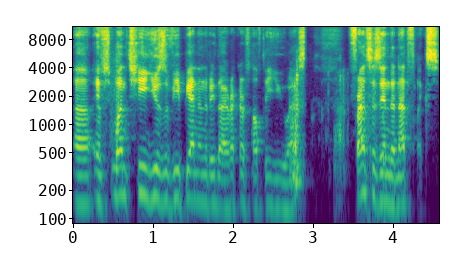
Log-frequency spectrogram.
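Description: A man with a fairly high pitch, a moderate pace and a non-native accent. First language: not English. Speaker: podcast co-host, movie reviewer. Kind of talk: casual chat. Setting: online call.

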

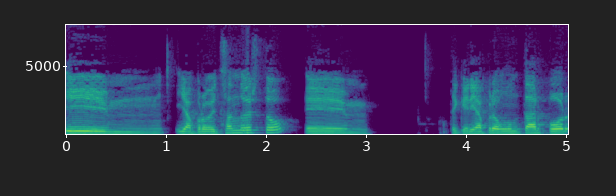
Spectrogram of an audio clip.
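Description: A man speaks in an unremarkable speaking voice. His pitch is fairly high with ordinary variation. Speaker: podcast host. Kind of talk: interview conversation.

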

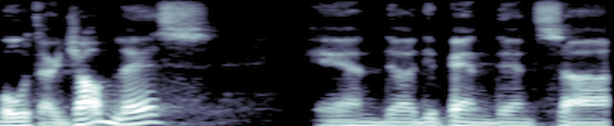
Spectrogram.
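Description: A somewhat breathy man with a Filipino accent talks at a moderate pace in a fairly low pitch, on a very clean recording with a silent background. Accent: Filipino (Hiligaynon) English. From Philippines, Iloilo province. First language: Hiligaynon. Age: 50s. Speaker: doctor and politician. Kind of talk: interview. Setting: hotel studio. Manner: hesitant, many fillers.

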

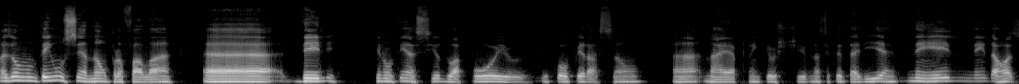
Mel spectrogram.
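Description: Dry and close with no echo, the recording has a man speaking at a moderate pace in a dark, mellow tone, medium pitch and fairly even intonation. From Rio de Janeiro. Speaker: federal police chief and former politician. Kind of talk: interview.

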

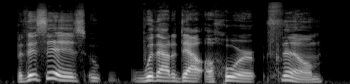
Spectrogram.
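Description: A man speaks at a moderate pace with an American accent, his pitch swinging very widely. The sound is dry and close with no echo, on a very clean recording with a silent background. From United States. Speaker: podcast host, horror film reviewer. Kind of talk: casual podcast monologue, film review. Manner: casual, chatty, profane.

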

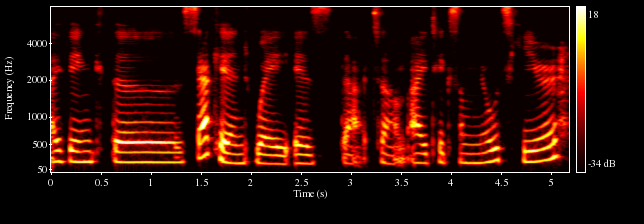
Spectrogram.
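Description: A woman with a Chinese accent, medium pitch and a very slow pace. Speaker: social media content creator, graduate student. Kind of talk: casual interview. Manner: hesitant, frequent fillers.

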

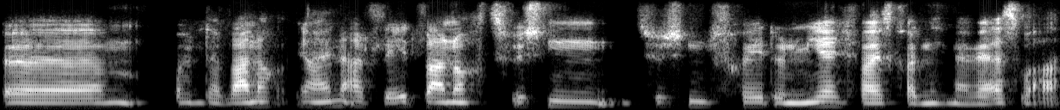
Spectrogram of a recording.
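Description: A man speaks with medium pitch and ordinary pitch variation. The background is quiet. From Baden, southwest Germany (Offenburg). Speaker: professional triathlete. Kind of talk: casual chat. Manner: halting, many fillers.

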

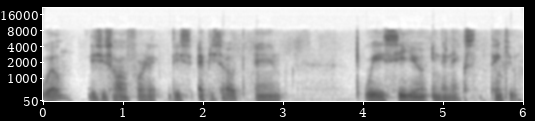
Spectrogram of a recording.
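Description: A man with a Spanish accent speaks at a very slow pace with a fairly low pitch and ordinary pitch variation. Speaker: student podcast host. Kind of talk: scripted student podcast and interview. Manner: halting with fillers.

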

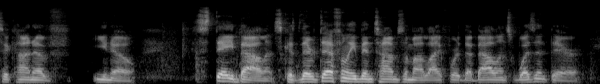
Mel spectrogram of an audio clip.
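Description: Heard on a very clean recording with a silent background, a man with an American accent has an unremarkable speaking voice, a fairly low pitch and ordinary pitch variation. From Miami, US. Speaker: language teaching director and mindfulness teacher. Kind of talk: guided meditation; guest interview. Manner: slow, calm.

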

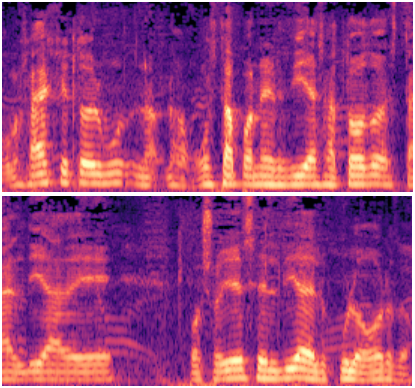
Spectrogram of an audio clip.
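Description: Noticeable background noise behind fairly quick talking. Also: man, medium pitch for a man, ordinary pitch variation. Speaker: podcast host. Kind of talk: casual chat. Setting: video call.

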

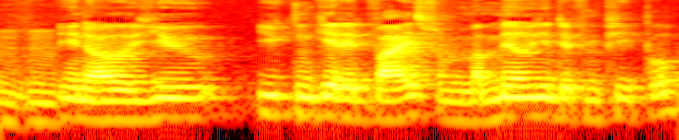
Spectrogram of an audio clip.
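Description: Audible room echo frames a man with an American accent. His fairly low voice moves at a fairly quick pace. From Wisconsin, US Midwest. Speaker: hip hop artist and songwriter. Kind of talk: interview. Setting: home studio.

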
